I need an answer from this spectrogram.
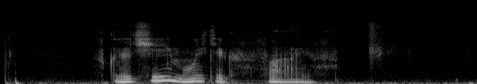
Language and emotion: Russian, sad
